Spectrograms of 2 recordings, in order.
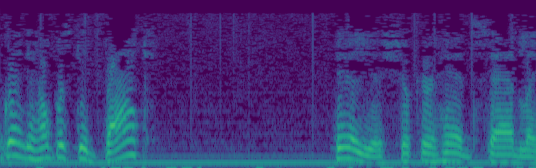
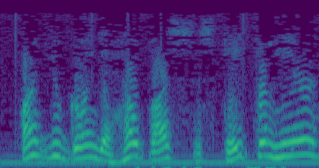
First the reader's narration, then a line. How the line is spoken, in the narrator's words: I pleaded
